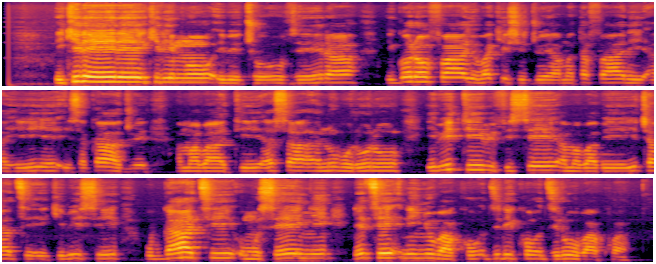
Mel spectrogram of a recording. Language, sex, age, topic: Rundi, male, 25-35, education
